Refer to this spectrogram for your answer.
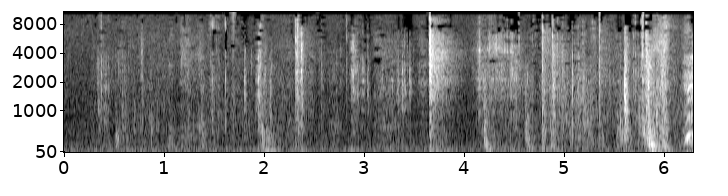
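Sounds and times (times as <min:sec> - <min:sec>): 
door held by a chain forced open by intruders: 0:01.6 - 0:06.2.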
